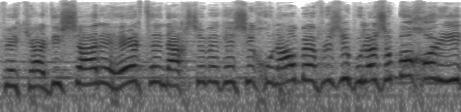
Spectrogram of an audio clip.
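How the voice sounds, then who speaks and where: A woman's voice: very high voice, pushed and bright, soft background music. An actress playing an angry woman in a TV series who accuses a man of theft. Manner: furious, accusatory. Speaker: angry wife accusing him. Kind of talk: TV series acting.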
